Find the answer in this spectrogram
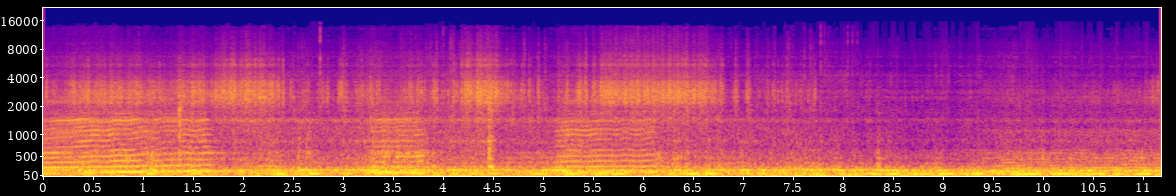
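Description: Mazda3's 2.0-litre four-cylinder engine, fitted with an aftermarket intake and header, revving hard under acceleration, its pitch climbing three times with short lifts in between. Heard from outside the car on a door-mounted camera, over a steady low rumble and a higher hiss that comes and goes.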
